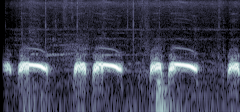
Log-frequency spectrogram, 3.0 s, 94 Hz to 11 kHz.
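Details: Spotted dove recorded on 9 May 2020, giving low cooing phrases: a short soft note followed by a longer, slightly falling coo, repeated about once a second with brief gaps, over a faint high steady hiss.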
